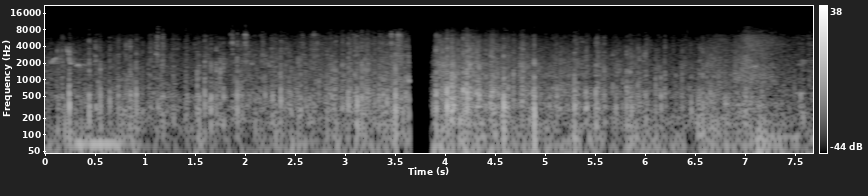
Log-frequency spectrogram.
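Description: Steady rain pattering on a tarp overhead: a dense, irregular patter of drops, broken off for a split second about halfway through.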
